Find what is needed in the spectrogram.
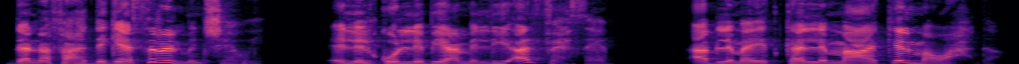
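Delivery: low, fast, furious boss; angry boss. Acted. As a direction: bark at the client from deep down. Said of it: "فهد قال بغضب".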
